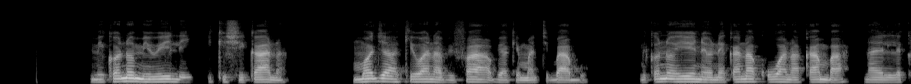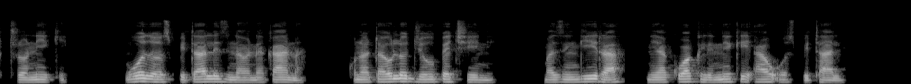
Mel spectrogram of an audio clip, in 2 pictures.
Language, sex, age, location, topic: Swahili, male, 18-24, Kisumu, health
